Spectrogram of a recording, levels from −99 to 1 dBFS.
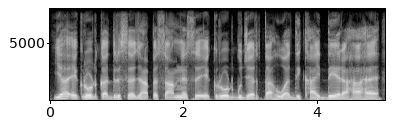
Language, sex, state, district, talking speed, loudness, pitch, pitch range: Hindi, male, Jharkhand, Garhwa, 215 wpm, -15 LUFS, 130 Hz, 120-135 Hz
